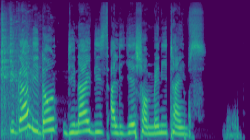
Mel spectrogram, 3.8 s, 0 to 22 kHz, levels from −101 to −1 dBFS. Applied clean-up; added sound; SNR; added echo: classical method spectral subtraction.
